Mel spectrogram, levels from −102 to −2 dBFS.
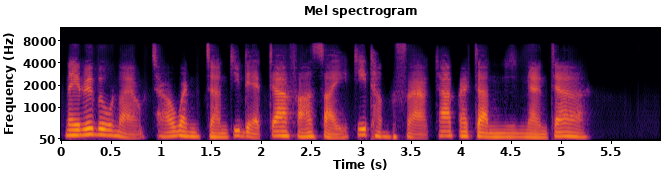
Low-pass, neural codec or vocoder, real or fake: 7.2 kHz; codec, 16 kHz, 0.5 kbps, X-Codec, HuBERT features, trained on general audio; fake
